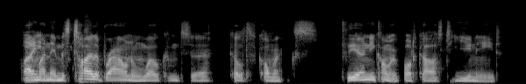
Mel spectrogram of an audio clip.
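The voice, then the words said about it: British accent. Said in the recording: “you're still doing it in a British accent”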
